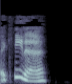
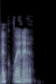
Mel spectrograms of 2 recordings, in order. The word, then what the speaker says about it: Aquinnah: Before anyone writes in, I have heard humans pronounce these as Wampanoag and Aquinnah. However, the far more common pronunciation that I found, including people that I checked with directly, were Wampanoag and Aquinnah.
